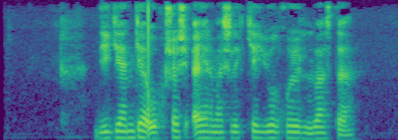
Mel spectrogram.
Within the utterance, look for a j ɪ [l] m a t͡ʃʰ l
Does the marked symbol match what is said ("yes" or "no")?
no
